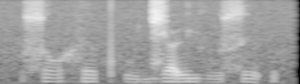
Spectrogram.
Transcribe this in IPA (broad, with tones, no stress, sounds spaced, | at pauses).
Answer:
sʰ ɔ˦ h ɛ˦ pʰ u˨ d͡ʑ a̰˦˨ ɪ̯ j u˨ sʰ ɪ˦ ʔ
